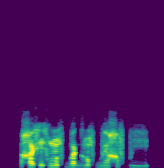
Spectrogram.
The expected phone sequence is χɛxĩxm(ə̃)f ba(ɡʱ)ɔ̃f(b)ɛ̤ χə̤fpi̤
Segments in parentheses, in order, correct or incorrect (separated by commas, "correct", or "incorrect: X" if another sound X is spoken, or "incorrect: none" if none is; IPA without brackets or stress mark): correct, correct, correct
